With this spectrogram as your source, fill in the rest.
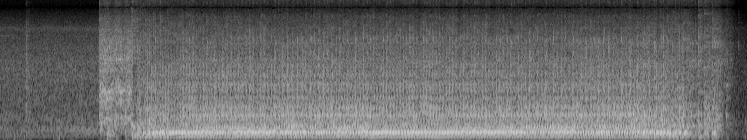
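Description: A custom Sporty chopper motorcycle fires up on its first start after two seconds of near quiet, then settles into a loud, steady, close-up idle that rumbles on until it cuts out at the very end.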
